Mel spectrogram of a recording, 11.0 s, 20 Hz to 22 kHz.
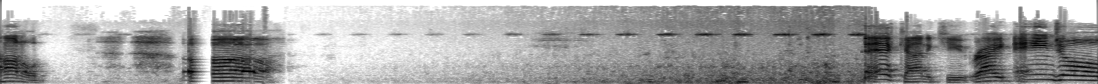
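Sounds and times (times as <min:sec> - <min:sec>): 
speech: 0:00.0 - 0:00.6, 0:01.4 - 0:02.8, 0:08.7 - 0:10.9
coquí frogs calling with short high chirps: 0:03.2 - 0:08.8
low rumbling background: 0:03.5 - 0:08.7.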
